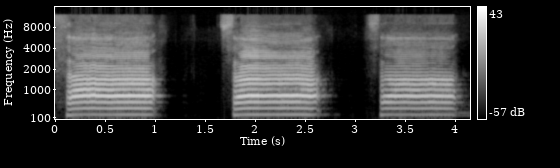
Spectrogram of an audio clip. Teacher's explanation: জিহ্বার আগা উপরে দুই দাঁতের আগা লাগাবো লাগিয়ে হালকা বাতাস বের করে নরম করে এক আলিফ টেনে উচ্চারণ করব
